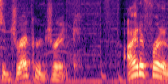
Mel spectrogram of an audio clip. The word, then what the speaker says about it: Drek: Do you pronounce it Drek or Drake? I had a friend in high school who spelled his name D-R-E-K, but he pronounced it Drake, which is pretty cool.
